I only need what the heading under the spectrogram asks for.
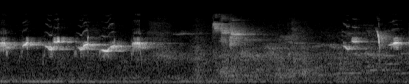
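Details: Oriental magpie-robin, known as kacer pociku, starts with quick repeated whistled notes, then gives a falling buzzy phrase, then a pause, then a few short whistles near the end.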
